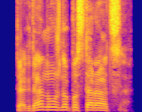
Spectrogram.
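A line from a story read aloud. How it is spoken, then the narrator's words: Cheerful, curt retort. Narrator (Russian): отрезала Азазель весело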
